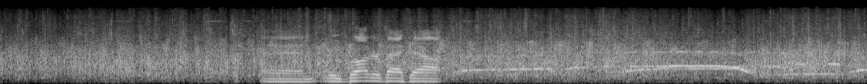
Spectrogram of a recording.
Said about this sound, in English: for those just watching, uh, Betty leaves the stage, and the crowd just continued to uh, applause for her.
